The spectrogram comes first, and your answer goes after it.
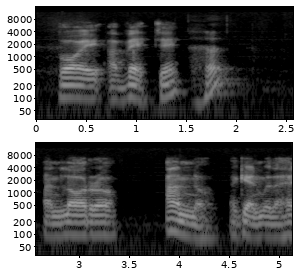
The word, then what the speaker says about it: hanno: Then noi abbiamo without H, voi avete without H, loro hanno with an H. But we don't hear it, and the only reason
